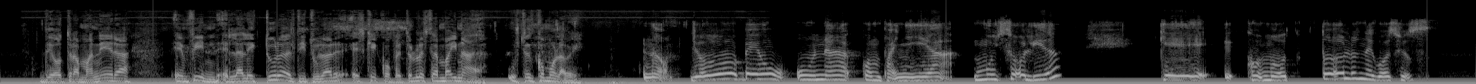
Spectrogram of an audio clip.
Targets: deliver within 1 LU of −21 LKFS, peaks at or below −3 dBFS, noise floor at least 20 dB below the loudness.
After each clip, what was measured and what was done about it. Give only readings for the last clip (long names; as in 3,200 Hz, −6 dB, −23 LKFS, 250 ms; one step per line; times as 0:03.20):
number of clicks 4; mains hum 50 Hz; hum harmonics up to 250 Hz; level of the hum −29 dBFS; integrated loudness −27.5 LKFS; sample peak −12.5 dBFS; target loudness −21.0 LKFS
→ click removal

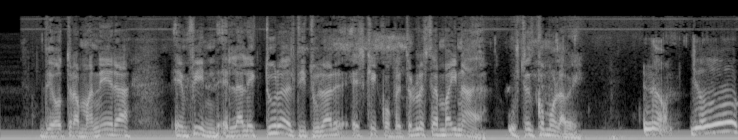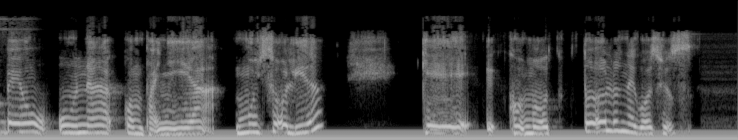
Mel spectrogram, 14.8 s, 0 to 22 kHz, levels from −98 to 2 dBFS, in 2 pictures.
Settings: number of clicks 0; mains hum 50 Hz; hum harmonics up to 250 Hz; level of the hum −29 dBFS
→ hum removal 50 Hz, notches 5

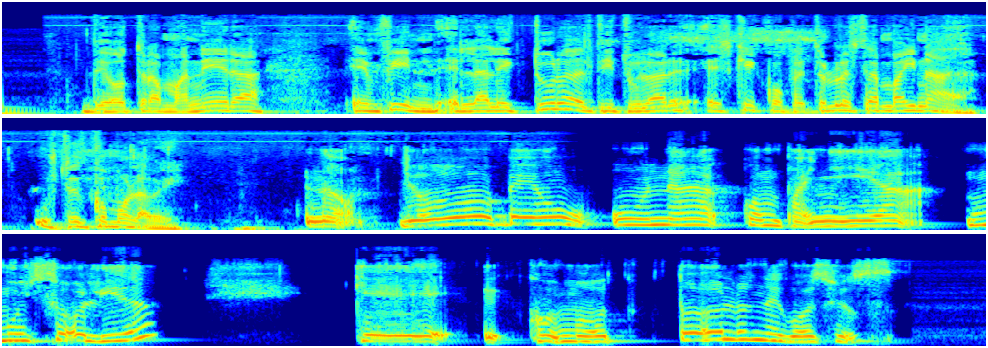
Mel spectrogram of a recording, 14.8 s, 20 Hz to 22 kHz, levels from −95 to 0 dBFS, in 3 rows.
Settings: mains hum none found; integrated loudness −28.0 LKFS; sample peak −15.0 dBFS; target loudness −21.0 LKFS
→ level +7 dB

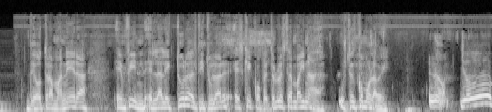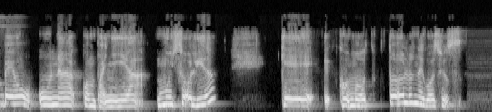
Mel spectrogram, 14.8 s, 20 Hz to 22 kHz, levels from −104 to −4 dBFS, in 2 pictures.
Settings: integrated loudness −21.0 LKFS; sample peak −8.0 dBFS; background noise floor −58 dBFS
